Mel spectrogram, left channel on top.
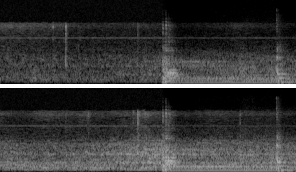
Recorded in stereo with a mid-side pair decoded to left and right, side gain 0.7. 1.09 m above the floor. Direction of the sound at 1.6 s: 25° right.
